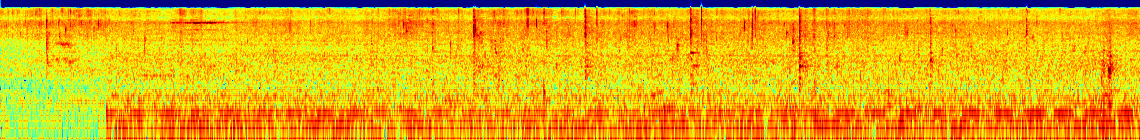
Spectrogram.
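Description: Pancakes frying in oil on a flat steel griddle, a steady sizzle with scattered small crackles and occasional clicks of the tongs. A low steady hum comes in about a second in.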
